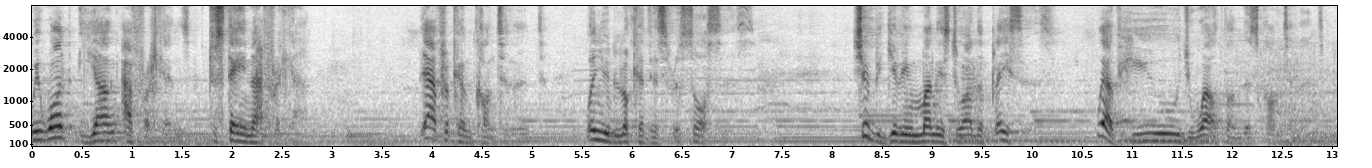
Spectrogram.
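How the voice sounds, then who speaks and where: Music plays in the background as a man speaks at a moderate pace with long, frequent pauses. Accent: Ghanaian. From Ghana. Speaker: head of state. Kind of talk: public speech answering a question. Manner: soothing.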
